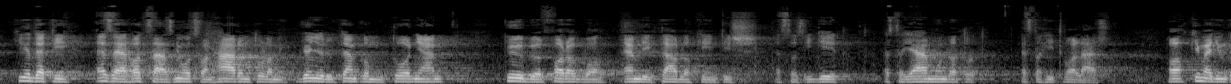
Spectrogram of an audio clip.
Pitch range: 120-140 Hz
